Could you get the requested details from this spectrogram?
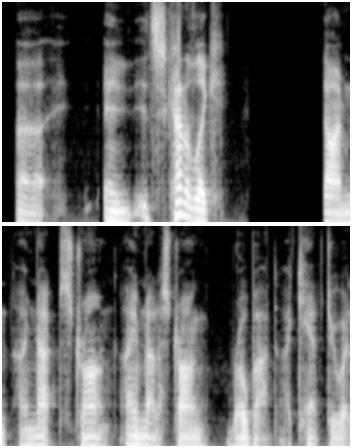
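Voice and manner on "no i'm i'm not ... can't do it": quiet, under-the-breath muttering. A robot character heard talking to himself, Norm talking to himself very quietly. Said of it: "but like under like really quietly".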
